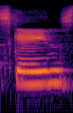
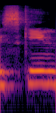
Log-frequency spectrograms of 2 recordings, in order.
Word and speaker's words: skein: to hold your skein i understand that skeins the right way to say it it just feels awful it feels awful coming out of my mouth like that i just read the word in my head a certain way my whole life like i can't break it i'm so if it's irritating you i'm so so so so sorry and maybe you also in your head say skiing because it's how it's spelled and it feels nice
